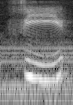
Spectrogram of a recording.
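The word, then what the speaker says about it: fille: means goose and um ll sometimes makes the y sound like fe means girl Um, ui is like a vi.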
